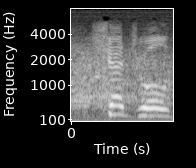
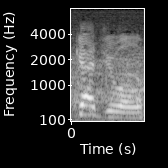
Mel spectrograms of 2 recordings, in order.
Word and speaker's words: schedule: too peaceful for this schedule 12 rounder uh I apologize for that London pronunciation but that's what they taught me to say at school in Americans call it schedule but I'll try and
